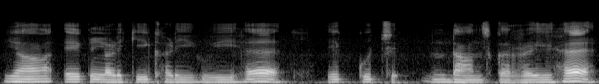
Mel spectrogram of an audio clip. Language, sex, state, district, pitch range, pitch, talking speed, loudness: Hindi, male, Jharkhand, Deoghar, 105-120 Hz, 110 Hz, 120 wpm, -17 LUFS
